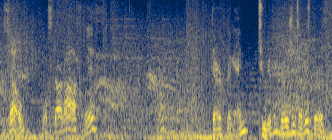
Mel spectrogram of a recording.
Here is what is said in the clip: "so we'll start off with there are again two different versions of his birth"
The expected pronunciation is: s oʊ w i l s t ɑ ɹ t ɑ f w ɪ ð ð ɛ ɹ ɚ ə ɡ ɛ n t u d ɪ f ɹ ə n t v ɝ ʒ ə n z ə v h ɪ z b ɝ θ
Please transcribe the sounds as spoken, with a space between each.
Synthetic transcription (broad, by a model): s oʊ w i l s t ɑ ɹ t ɑ f w ɪ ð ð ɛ ɹ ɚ ə ɡ ɛ n t u d ɪ f ɹ ə n t v ɝ ʒ ə n z ə v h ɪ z b ɝ θ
